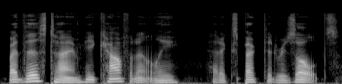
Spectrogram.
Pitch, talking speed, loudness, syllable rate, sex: 110 Hz, 140 wpm, -21 LUFS, 4.7 syllables/s, male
